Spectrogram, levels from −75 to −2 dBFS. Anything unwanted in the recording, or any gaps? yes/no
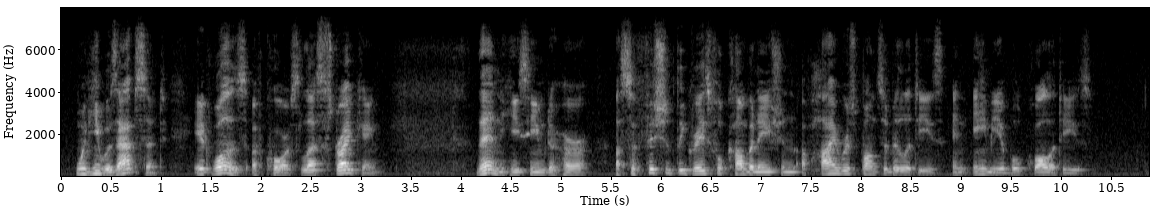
no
